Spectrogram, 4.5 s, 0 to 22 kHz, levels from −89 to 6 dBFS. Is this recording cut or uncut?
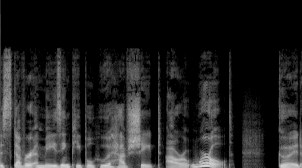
uncut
